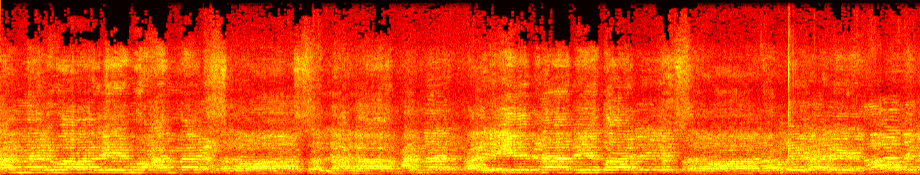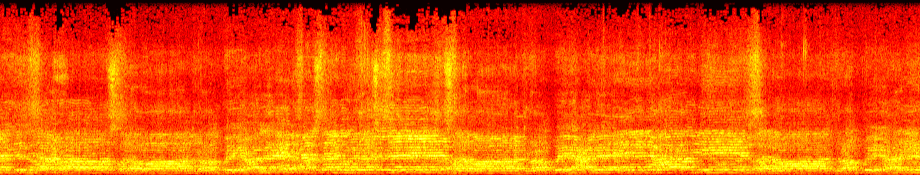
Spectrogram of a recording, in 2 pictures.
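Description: A man chants in a melodic, sustained voice close to a microphone, with echo.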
